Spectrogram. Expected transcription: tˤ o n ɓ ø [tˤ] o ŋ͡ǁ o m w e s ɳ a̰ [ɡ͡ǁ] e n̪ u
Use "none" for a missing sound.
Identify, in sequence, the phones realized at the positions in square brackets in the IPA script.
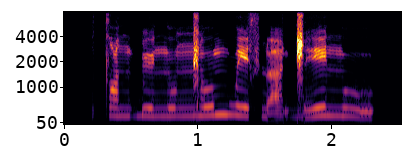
n, ɡ͡ǁ

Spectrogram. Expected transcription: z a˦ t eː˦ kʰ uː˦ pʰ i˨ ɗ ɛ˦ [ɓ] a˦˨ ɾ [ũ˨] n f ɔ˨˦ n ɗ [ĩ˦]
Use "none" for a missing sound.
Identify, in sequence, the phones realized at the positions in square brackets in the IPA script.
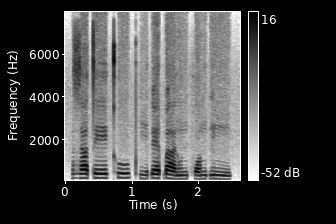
ɓ, ũ˨, ĩ˦˨

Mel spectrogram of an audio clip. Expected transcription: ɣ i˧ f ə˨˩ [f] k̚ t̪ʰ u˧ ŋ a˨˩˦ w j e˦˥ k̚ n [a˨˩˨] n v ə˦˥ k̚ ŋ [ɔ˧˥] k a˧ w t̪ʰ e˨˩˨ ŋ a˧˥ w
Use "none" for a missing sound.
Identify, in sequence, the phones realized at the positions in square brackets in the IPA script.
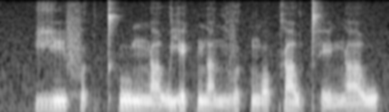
none, a˨˩, ɔ˧˥

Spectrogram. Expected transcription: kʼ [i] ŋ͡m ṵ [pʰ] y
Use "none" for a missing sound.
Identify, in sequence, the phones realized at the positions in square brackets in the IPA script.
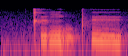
y, pʰ

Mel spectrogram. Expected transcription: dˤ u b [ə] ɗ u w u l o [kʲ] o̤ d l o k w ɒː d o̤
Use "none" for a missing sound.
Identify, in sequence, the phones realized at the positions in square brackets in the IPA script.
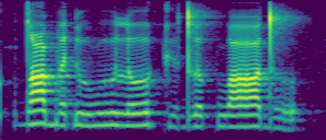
ə, kʲ

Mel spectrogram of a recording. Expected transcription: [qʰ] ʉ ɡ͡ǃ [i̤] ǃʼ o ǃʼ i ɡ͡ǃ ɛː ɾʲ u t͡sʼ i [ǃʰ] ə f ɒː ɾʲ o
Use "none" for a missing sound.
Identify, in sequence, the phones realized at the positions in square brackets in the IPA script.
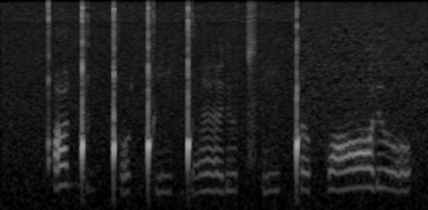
qʼ, i̤, ǃ

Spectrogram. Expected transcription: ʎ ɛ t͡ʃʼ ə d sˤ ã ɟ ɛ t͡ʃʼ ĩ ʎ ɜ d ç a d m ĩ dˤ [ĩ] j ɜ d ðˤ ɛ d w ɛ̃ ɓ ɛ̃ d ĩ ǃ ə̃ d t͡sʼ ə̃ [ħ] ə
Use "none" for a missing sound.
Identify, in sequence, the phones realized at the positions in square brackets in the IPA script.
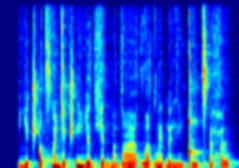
i, ħ

